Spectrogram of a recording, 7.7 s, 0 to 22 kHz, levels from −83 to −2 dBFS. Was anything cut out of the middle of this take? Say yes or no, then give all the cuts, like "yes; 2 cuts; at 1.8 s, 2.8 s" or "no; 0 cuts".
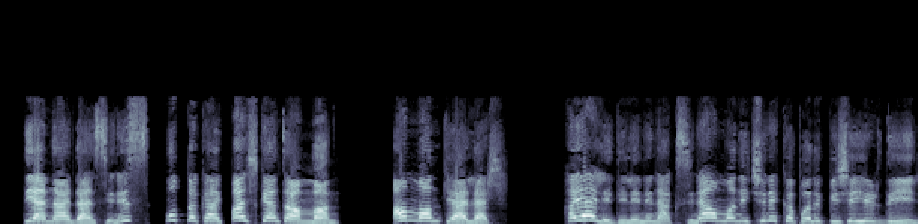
yes; 2 cuts; at 1.8 s, 3.7 s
